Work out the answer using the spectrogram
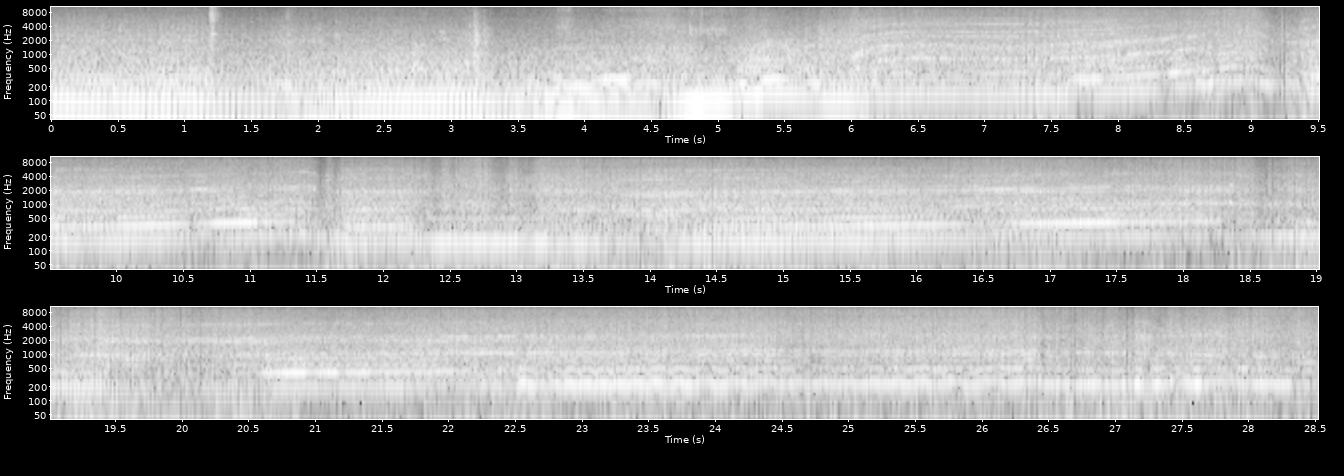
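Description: Competition car's engine at a steady low idle, then launching about three seconds in and accelerating hard up through the gears: the pitch climbs and drops back at each of several gear changes, then falls away near the end. Heard from inside the stripped cabin.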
